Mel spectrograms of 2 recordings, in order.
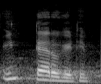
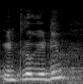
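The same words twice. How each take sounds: First: इंटेरोगेटिव with the ए after ट bent in, in-te-ro-ge-tiv; correct pronunciation. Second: इंट्रोगेटिव squeezed into in-tro-ge-tiv, with a small laugh; mock the wrong इंट्रोगेटिव lightly; wrong pronunciation. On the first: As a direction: model इंटेरोगेटिव carefully, te-ro clearly separate. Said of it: "थोड़ा सा यहाँ टेढ़ा करना पड़ता है". (इंटेरोगेटिव, टे पर थोड़ा टेढ़ा करके सही उच्चारण) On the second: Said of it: "इंट्रोगेटिव नहीं होता है". (इंट्रोगेटिव का गलत उच्चारण, हल्की हँसी के साथ) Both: Shown as a demonstration.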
